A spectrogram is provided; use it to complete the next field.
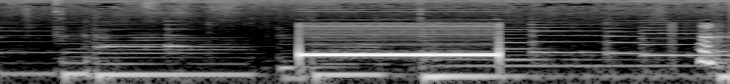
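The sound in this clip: A steady electronic telephone line tone sounds for about a second as a live on-air call to a listener is connected. It cuts in loudly over soft tonal background music and then drops away.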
